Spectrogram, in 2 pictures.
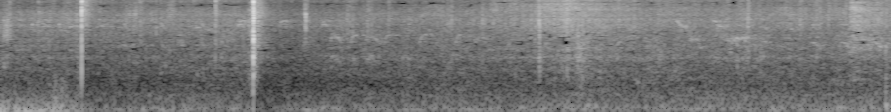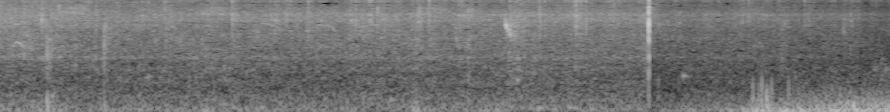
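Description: Faint outdoor ambience, a soft even rustle, with a few sharp clicks or snaps, the loudest about a second in.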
